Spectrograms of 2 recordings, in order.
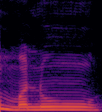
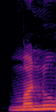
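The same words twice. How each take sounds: First: मनु stretched to manoo; मनु said as "ma-nooo"; long final U. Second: Said in the usual way. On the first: Shown as a demonstration. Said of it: "बड़ा ऊ". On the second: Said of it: "छोटा ऊ लिखते हैं".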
